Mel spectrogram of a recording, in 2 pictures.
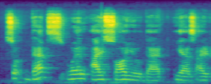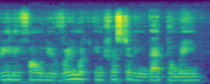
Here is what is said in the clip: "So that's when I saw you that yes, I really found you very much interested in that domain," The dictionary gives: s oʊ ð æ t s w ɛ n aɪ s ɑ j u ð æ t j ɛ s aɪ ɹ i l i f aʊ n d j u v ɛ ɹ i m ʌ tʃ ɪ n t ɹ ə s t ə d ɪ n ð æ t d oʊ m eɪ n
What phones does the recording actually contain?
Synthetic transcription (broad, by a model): s oʊ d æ t s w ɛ n aɪ s ɑ j u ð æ t j ɛ s aɪ ɹ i l i f aʊ n d j u v ɛ ɹ i m ʌ tʃ ɪ n t ɹ ə s t ə d ɪ n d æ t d oʊ m eɪ n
